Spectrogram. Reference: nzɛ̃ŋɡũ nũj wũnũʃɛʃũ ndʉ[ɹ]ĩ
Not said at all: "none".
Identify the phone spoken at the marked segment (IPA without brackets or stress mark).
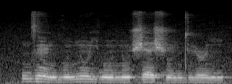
ɹ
